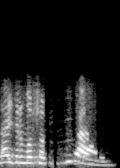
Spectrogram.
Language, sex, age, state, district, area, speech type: Bodo, female, 30-45, Assam, Kokrajhar, rural, conversation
